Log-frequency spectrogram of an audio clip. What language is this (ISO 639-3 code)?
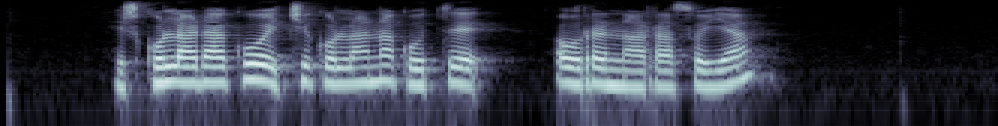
eus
